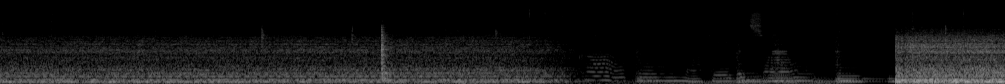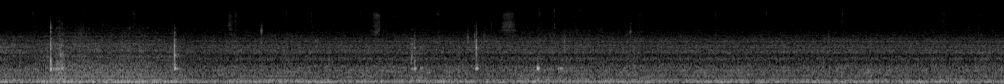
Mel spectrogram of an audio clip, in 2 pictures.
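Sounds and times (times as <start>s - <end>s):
food sizzling in oil: 9.0s - 20.0s
oil popping: 9.0s - 20.0s.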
